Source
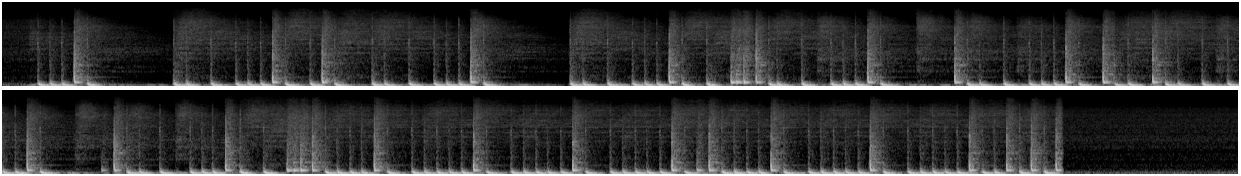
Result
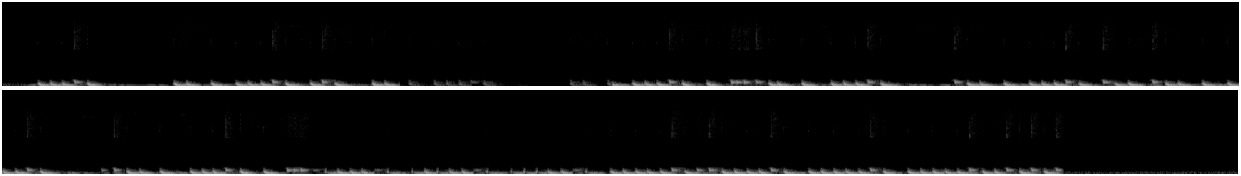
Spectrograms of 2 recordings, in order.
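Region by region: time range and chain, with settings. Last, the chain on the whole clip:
3.97–6.11 s: high-pass 290 Hz + bass shelf 390 Hz +7.5 dB + compression 4:1, threshold -33 dBFS
15.47–18.37 s: treble shelf 3.1 kHz -10 dB + slow attack 127 ms
whole clip: bass shelf 67 Hz -8 dB; FFT band-reject 290–2100 Hz; amplifier tone stack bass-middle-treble 10-0-1

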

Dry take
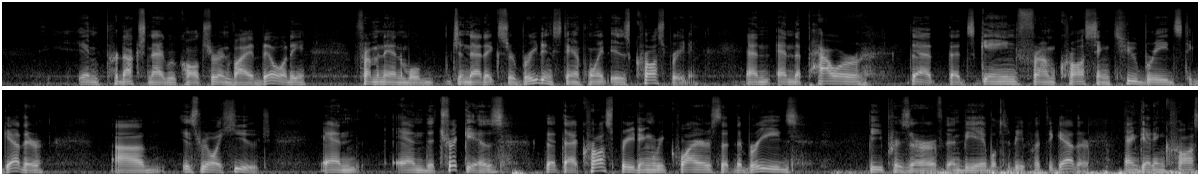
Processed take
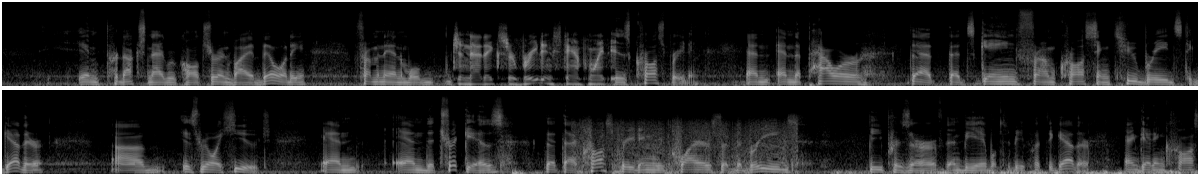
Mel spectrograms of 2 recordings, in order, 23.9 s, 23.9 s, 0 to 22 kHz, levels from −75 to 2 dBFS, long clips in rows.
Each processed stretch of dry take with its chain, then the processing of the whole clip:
4.51–6.14 s: FFT filter 110 Hz 0 dB, 170 Hz -22 dB, 250 Hz -21 dB, 350 Hz -3 dB, 620 Hz -27 dB, 900 Hz +8 dB, 3.4 kHz +11 dB, 5.4 kHz -10 dB, 15 kHz -18 dB + hard clipper -8 dBFS
12.27–13.29 s: bass shelf 400 Hz -11 dB + small resonant body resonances 240/490 Hz, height 13 dB, ringing for 40 ms
17.65–19.92 s: one-bit delta coder 64 kbps, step -23.5 dBFS + low-pass 4.2 kHz 24 dB/octave
whole clip: compression 4:1, threshold -26 dBFS; treble shelf 8.7 kHz -7.5 dB; trim -2 dB

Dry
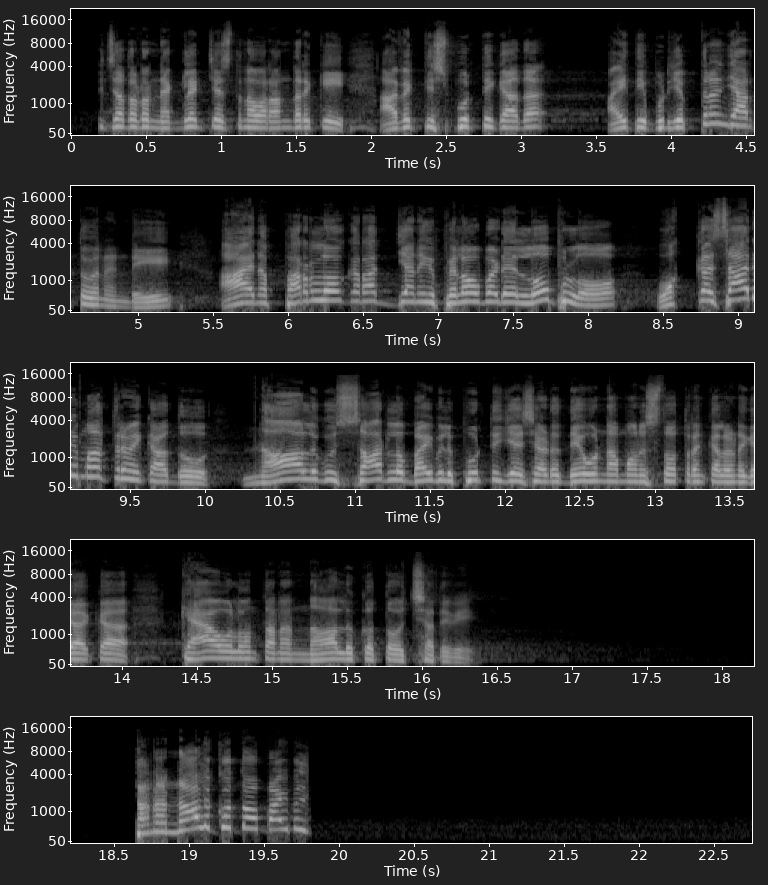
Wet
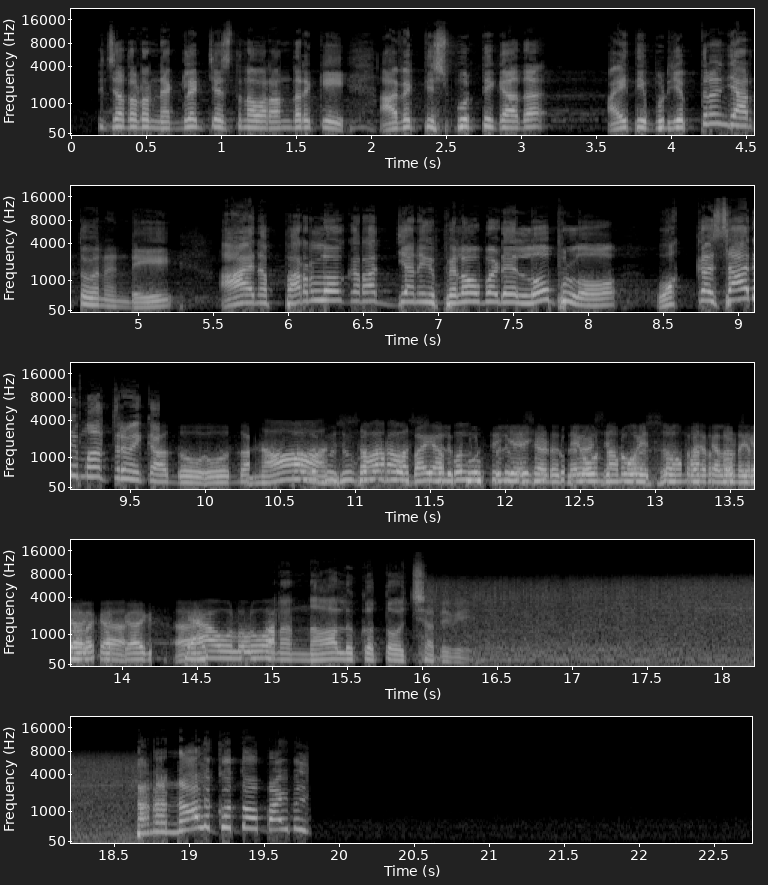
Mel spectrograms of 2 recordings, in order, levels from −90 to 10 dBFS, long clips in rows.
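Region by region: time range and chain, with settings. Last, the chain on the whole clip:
9.70–15.02 s: chunks repeated in reverse 300 ms, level -0.5 dB + low-pass 1.7 kHz 24 dB/octave
16.03–18.67 s: one-bit delta coder 32 kbps, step -40 dBFS + peaking EQ 500 Hz -3 dB 2.6 oct
whole clip: none

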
